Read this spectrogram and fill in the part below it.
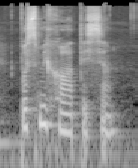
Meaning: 1. to smile 2. to smile ironically or skeptically
- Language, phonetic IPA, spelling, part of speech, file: Ukrainian, [pɔsʲmʲiˈxatesʲɐ], посміхатися, verb, Uk-посміхатися.ogg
